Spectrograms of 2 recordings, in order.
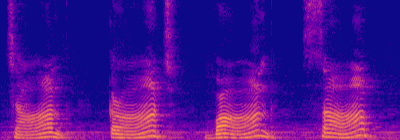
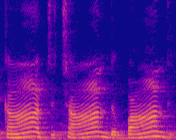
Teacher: इसका उच्चारण मुख और नाक दोनों से किया जाता है। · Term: अनुनासिक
